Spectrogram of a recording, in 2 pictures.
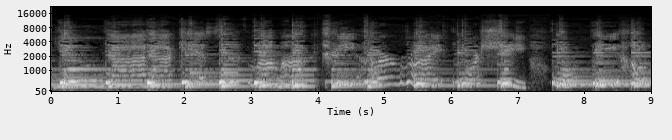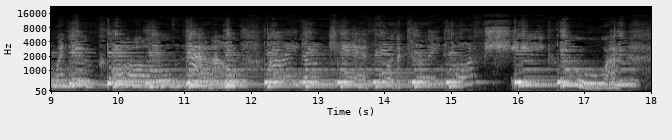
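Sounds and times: ukulele strumming: 0:00.0 - 0:18.0
woman singing: 0:00.0 - 0:18.0.

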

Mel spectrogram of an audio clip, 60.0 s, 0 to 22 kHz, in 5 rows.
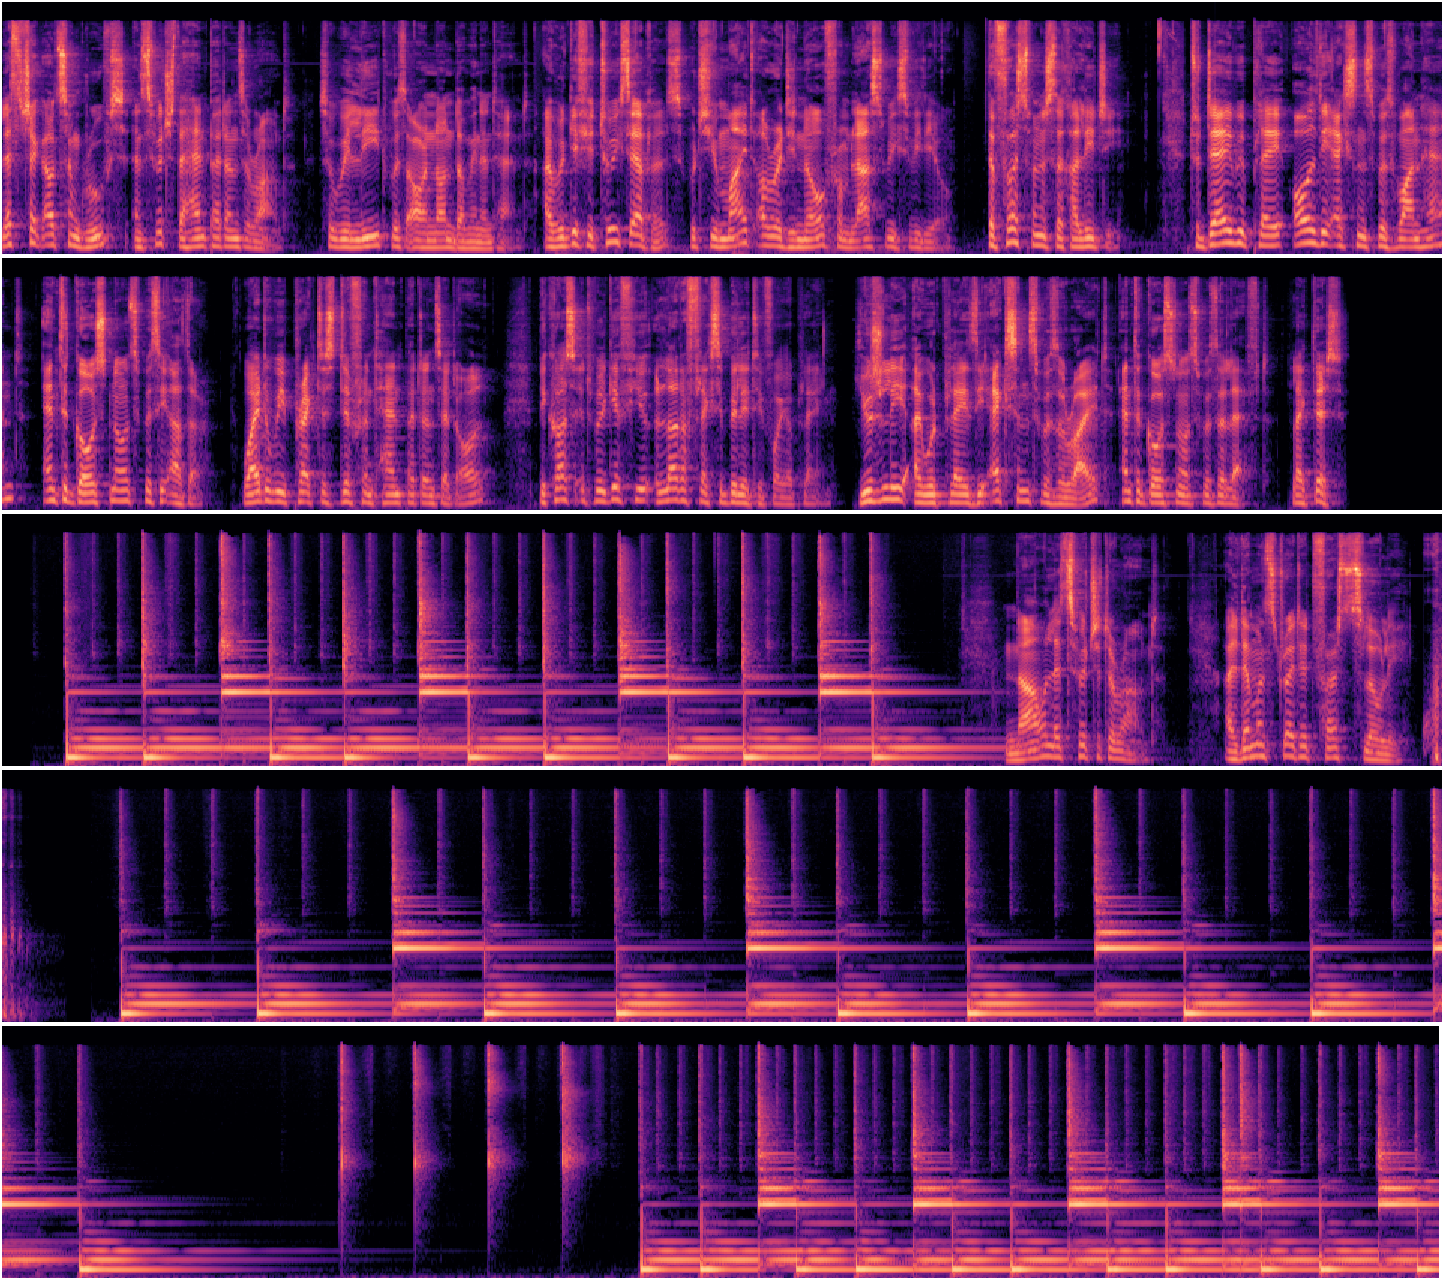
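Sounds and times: handpan played by hand: 0:24.5 - 0:32.1, 0:37.0 - 0:49.9, 0:53.3 - 0:59.9.

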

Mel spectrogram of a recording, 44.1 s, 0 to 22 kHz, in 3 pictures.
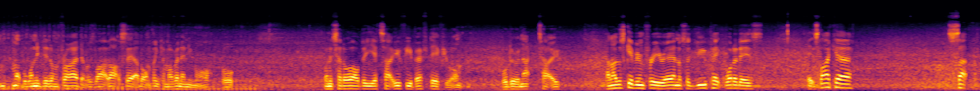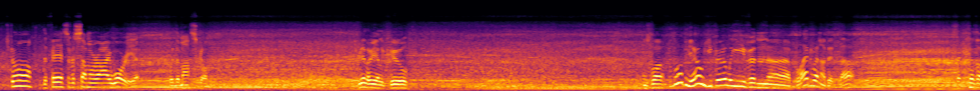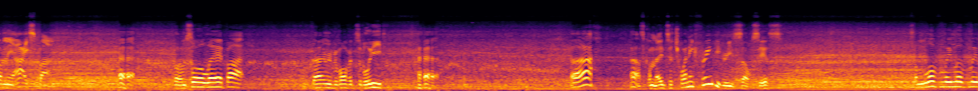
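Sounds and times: motorcycle engine running: 0:00.0 - 0:05.1, 0:14.2 - 0:44.0
wind and road noise: 0:00.0 - 0:44.0.

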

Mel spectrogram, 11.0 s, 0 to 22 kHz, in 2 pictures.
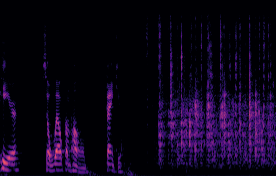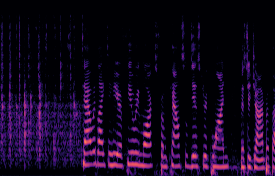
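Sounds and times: audience applauding: 0:03.0 - 0:07.3.

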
